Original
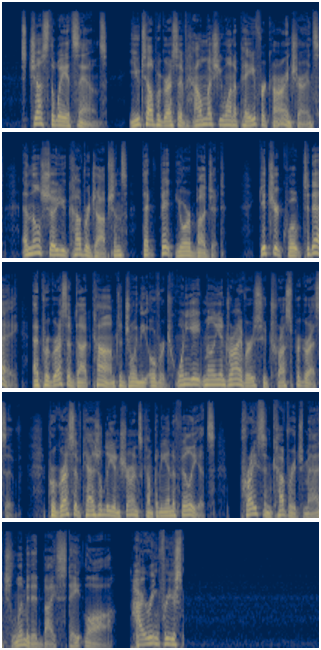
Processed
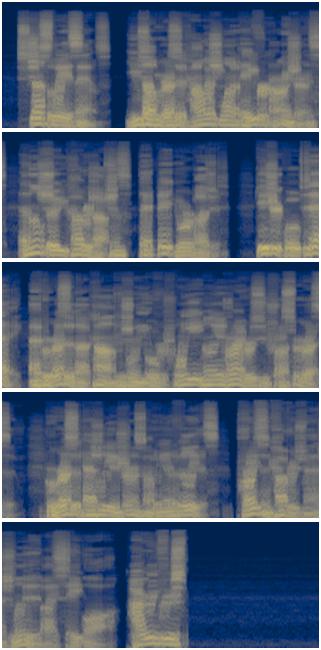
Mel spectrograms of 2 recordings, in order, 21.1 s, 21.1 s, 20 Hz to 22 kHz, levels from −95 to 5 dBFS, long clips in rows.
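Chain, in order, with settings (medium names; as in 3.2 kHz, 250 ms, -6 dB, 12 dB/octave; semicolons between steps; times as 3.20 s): every event in the spectrogram widened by 120 ms; 1.25–1.75 s: upward expansion 1.5:1, over -44 dBFS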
